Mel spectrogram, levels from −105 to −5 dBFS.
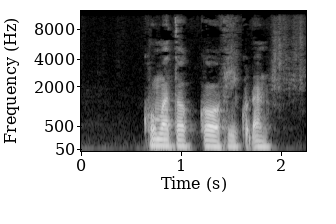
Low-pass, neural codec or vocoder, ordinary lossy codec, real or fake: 10.8 kHz; none; AAC, 64 kbps; real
